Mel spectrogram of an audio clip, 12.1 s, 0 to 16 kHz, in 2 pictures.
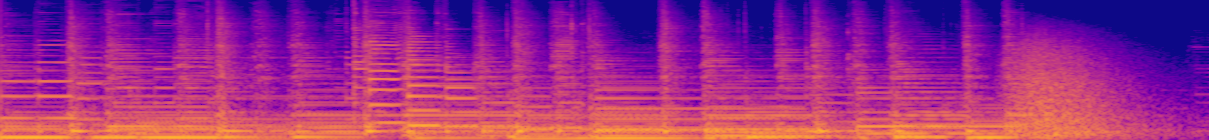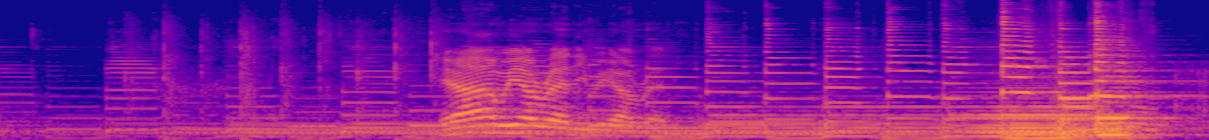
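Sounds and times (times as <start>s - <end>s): jazz acoustic guitar: 0.0s - 5.1s, 5.9s - 12.0s
falling whoosh: 5.0s - 6.0s.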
